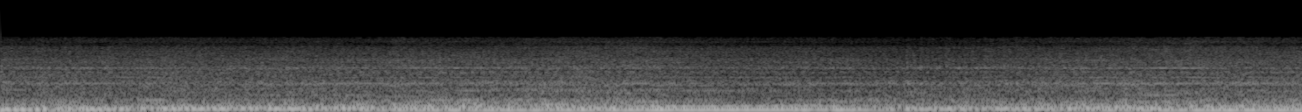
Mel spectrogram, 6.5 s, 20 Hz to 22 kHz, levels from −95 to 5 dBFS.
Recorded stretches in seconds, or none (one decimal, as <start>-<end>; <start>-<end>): 4.5-5.1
